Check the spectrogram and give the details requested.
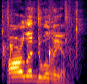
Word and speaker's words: Harland Williams: way harl Williams I didn't say his name Harland Williams thank you yeah you drink crush crush what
